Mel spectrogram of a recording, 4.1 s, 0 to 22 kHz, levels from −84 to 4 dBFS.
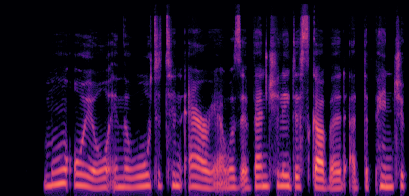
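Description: Speech with automatic gain rising from 0.43 to 3.04 s: the gain control judged the input too quiet and lifted it by about 5 dB over that span. Unlike a talker moving closer, the background noise swells in step with the voice.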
